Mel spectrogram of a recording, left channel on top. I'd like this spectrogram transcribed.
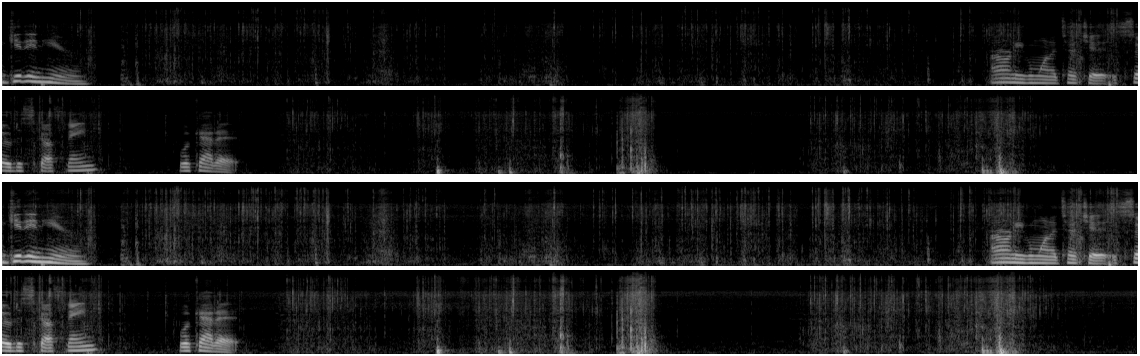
get in here? I don't even want to touch it. It's so disgusting. Look at it.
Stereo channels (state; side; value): quieter; left; 7.5 dB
